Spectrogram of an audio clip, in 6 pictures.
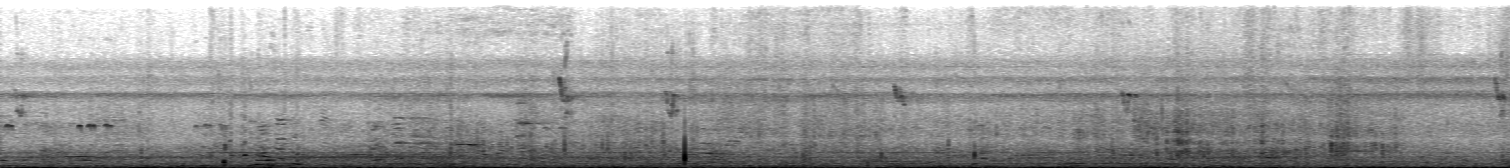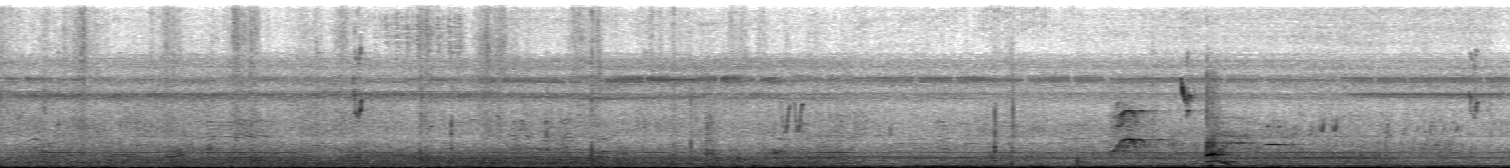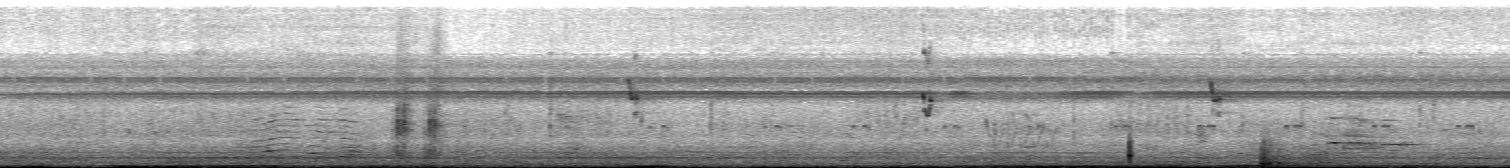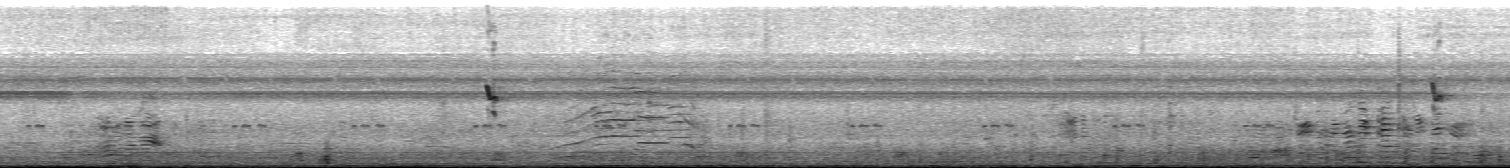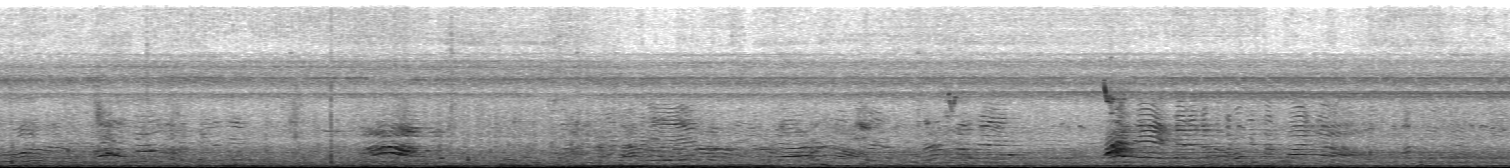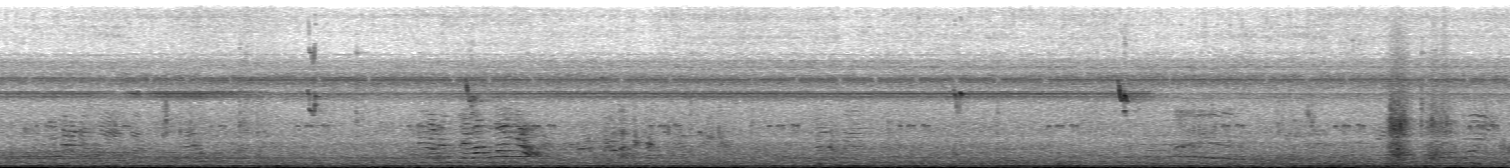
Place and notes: Chigorodó, Chigorodó, Antioquia, Colombia - Deriva sonora alrededor del Colegio Laura Montoya
Soundwalk around Laura Montoya School. Midday, windy and warm.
